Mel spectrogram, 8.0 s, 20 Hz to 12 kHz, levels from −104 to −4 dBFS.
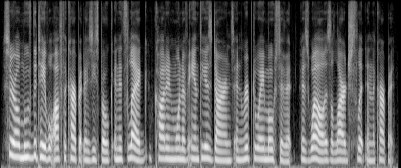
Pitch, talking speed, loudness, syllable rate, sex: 205 Hz, 255 wpm, -18 LUFS, 5.9 syllables/s, female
